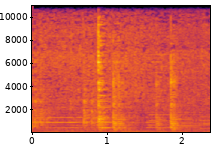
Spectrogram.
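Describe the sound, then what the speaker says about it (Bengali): An egg and flour snack fries in hot oil, a continuous sizzle with a low hum beneath and two brief louder crackling bursts as it is stirred or turned. "এইভাবে একটু হালকা লাল লাল করে আমি ভেজে নেব"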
